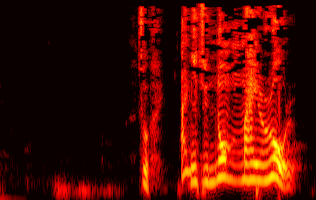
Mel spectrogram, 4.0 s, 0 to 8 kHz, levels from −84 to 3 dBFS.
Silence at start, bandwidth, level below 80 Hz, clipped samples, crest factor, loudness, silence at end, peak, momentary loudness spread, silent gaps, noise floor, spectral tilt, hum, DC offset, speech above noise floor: 1.75 s; 8 kHz; -62 dBFS; under 0.1%; 22 dB; -25 LUFS; 0.3 s; -6 dBFS; 15 LU; none; -74 dBFS; -4 dB/octave; none; under 0.1%; 50 dB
